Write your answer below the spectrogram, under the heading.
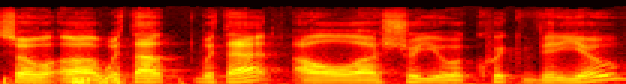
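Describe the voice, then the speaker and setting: A normal speaking voice from a man, at a moderate pace. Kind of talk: introductory remarks. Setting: seminar room.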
